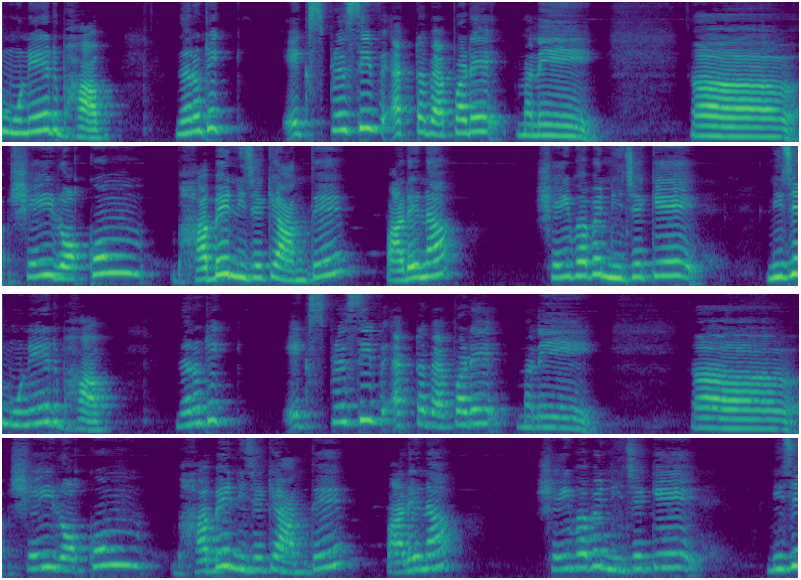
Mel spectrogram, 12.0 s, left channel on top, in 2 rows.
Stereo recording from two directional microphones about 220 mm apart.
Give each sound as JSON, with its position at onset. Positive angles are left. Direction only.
{"t": 0.0, "sound": "a woman's voice", "side_deg": 45}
